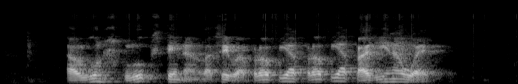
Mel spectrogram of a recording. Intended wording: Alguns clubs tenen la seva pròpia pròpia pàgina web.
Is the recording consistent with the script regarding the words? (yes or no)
yes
